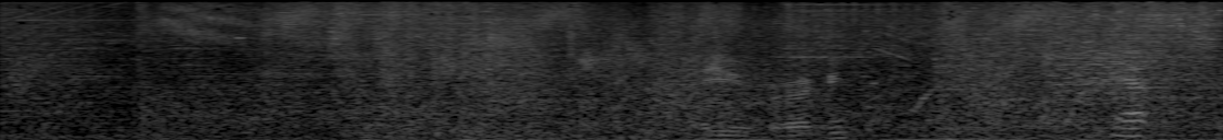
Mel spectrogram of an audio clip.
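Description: Game battle effects whoosh and clash.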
